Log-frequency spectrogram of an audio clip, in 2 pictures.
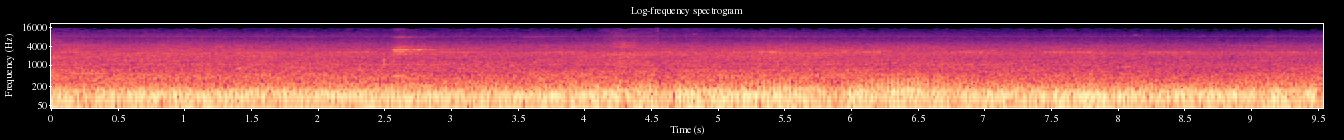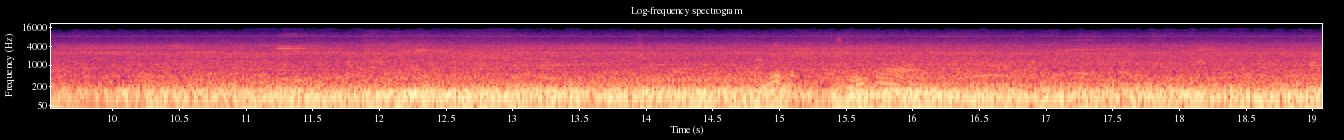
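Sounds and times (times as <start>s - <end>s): street traffic rumble: 0.0s - 19.0s.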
